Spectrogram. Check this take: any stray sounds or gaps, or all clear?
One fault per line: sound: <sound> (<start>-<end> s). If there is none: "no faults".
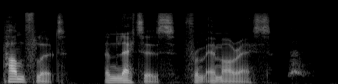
sound: bark (2.9-3.2 s)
